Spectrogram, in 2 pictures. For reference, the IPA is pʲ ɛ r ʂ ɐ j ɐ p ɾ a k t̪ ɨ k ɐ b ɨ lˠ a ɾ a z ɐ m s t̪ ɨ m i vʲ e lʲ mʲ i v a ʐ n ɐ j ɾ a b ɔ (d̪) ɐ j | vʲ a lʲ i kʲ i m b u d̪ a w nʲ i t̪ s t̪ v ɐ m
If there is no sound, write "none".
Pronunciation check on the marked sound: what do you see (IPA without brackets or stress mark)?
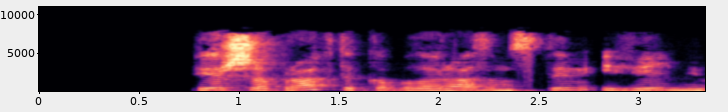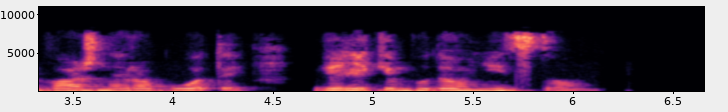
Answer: t̪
